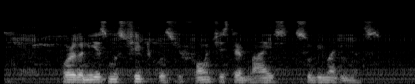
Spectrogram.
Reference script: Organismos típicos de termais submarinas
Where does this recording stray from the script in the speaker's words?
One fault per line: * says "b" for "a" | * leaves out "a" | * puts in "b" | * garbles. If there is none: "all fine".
* puts in "fontes"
